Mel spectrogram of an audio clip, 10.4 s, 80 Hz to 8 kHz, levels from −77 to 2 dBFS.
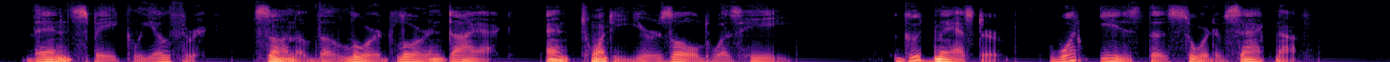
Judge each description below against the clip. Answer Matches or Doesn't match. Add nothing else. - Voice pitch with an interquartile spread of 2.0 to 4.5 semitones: Doesn't match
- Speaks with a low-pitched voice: Matches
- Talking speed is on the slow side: Matches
